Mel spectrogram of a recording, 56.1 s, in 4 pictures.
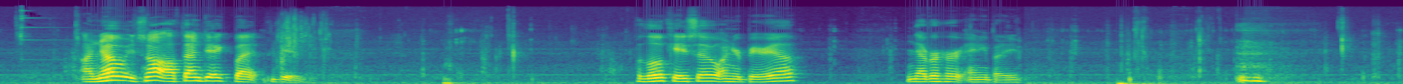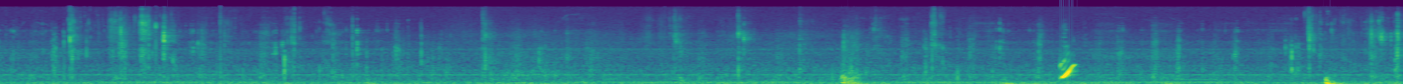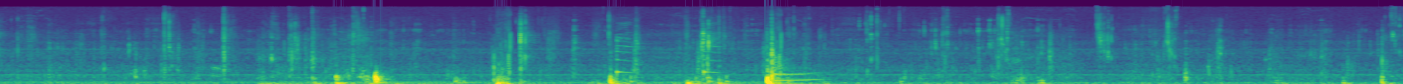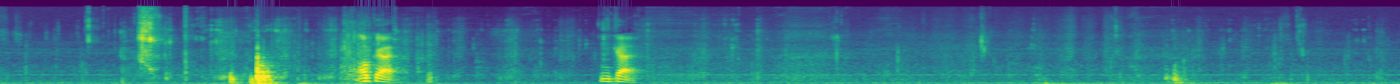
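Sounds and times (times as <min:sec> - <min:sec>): faint steady hum: 0:00.0 - 0:56.0
chewing and biting: 0:02.8 - 0:06.2, 0:10.3 - 0:12.4, 0:13.0 - 0:19.9, 0:20.6 - 0:34.2, 0:36.5 - 0:56.0
wet mouth clicks: 0:24.6 - 0:24.8.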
